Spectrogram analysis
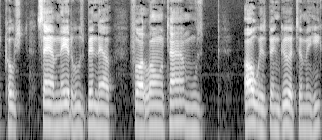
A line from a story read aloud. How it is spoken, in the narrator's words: he cried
